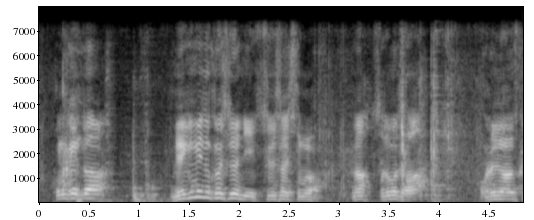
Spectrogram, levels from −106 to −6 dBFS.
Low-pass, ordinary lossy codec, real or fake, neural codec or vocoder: 7.2 kHz; none; fake; codec, 44.1 kHz, 3.4 kbps, Pupu-Codec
